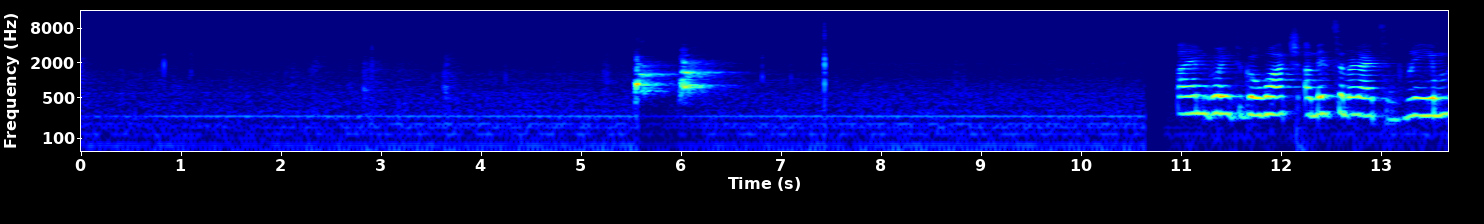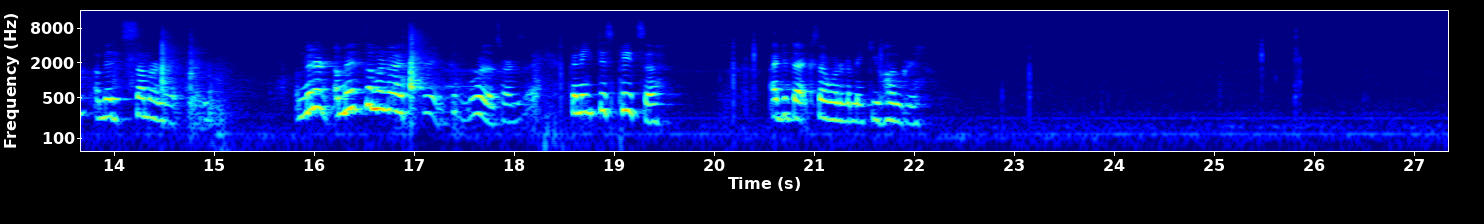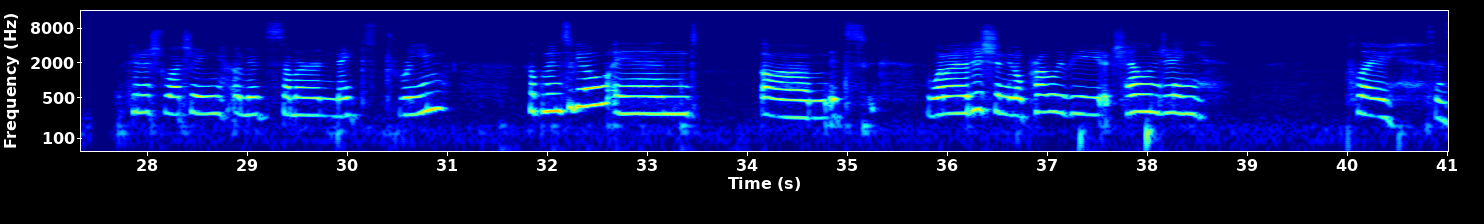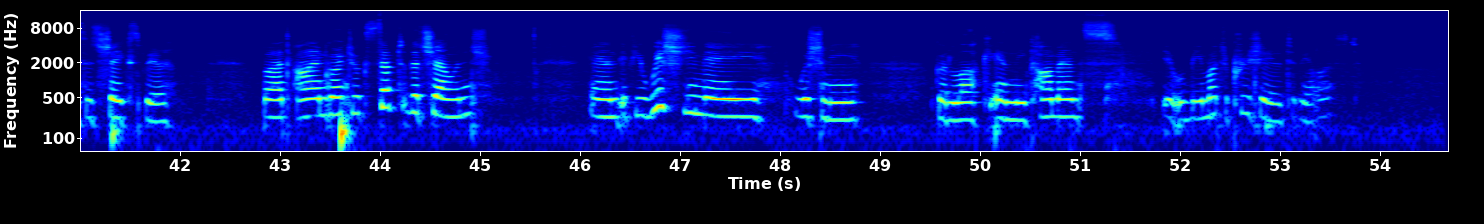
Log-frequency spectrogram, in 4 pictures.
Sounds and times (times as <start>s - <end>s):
Speech: 11.0s - 15.0s, 15.8s - 19.7s, 20.6s - 22.3s, 27.8s - 31.1s, 31.8s - 33.6s, 34.2s - 38.8s, 40.1s - 42.0s, 42.9s - 45.2s, 46.2s - 48.9s, 49.6s - 53.9s.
